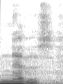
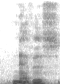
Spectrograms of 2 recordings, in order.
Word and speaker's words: Mnevis: Nevis is spelled Mnevis. Nevis bull. I assume the M is silent. In other words, it's Nevis bull.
